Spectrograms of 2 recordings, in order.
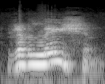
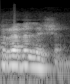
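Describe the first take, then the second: First: The stress is on the syllable la. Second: The stress is not on the syllable la. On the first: The speaker calls it right. "This is lay. This is second from end. Here, stress will be put" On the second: The speaker calls it wrong. "not revelation. That is wrong"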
